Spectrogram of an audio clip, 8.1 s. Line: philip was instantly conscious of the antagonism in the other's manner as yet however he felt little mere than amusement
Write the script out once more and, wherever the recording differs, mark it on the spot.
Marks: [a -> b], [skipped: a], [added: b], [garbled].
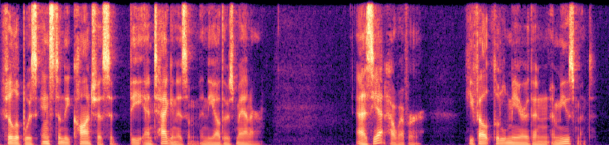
philip was instantly conscious of the antagonism in the other's manner as yet however he felt little mere than amusement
